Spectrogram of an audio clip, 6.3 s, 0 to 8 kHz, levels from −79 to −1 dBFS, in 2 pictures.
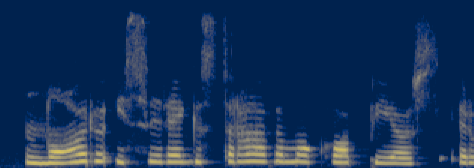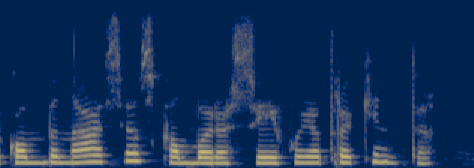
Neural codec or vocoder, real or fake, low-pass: vocoder, 44.1 kHz, 128 mel bands every 256 samples, BigVGAN v2; fake; 7.2 kHz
